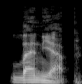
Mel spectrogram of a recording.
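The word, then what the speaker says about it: lagniappe: guy doing it and lanyap is the way he's saying it just learn yep it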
